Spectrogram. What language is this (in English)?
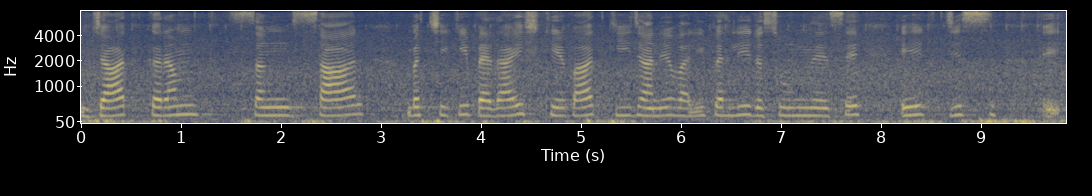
Urdu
